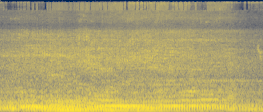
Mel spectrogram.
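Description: Motorized tricycles rumble past on a street, a loud continuous mid-pitched engine drone that swells and fades slightly without pause.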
